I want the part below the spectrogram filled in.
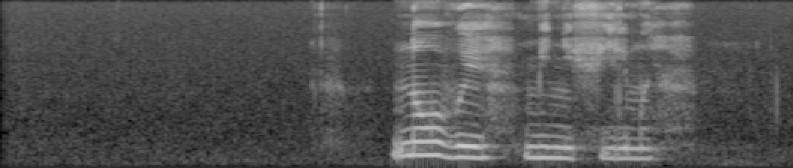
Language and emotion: Russian, sad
